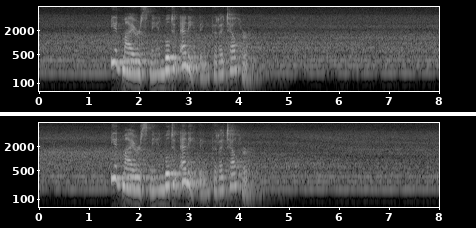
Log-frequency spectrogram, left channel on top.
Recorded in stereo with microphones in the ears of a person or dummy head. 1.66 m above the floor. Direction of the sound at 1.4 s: 10° left (ahead or behind).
